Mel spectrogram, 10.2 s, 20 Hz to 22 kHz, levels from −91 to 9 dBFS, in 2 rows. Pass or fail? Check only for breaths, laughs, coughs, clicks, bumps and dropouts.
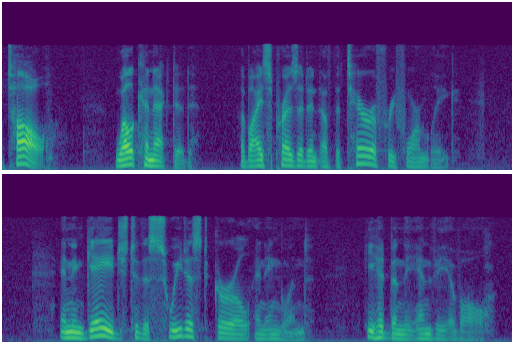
pass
